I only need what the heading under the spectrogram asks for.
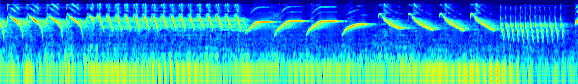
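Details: Young domestic canary singing, recorded as a tutor song meant to get silent canaries singing: fast rolling trills and down-slurred notes, then slow swooping rising notes and a buzzy high tour, over a low steady hum.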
